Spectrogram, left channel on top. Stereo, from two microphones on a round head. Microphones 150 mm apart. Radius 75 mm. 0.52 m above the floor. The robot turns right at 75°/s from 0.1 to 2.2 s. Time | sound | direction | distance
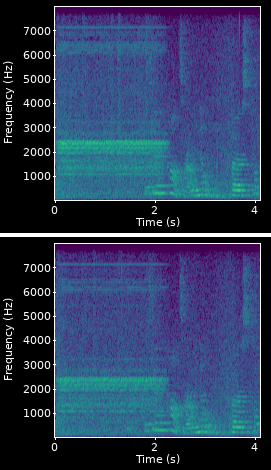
1.8 | a woman speaking | 25° right | 5.5 m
